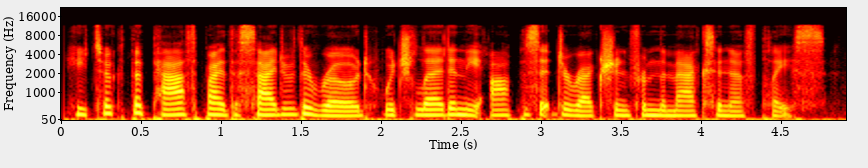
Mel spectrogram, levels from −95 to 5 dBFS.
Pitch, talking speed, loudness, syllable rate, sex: 190 Hz, 245 wpm, -18 LUFS, 6.1 syllables/s, female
